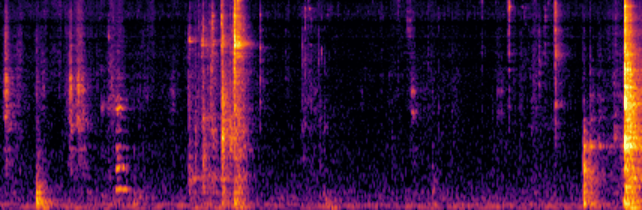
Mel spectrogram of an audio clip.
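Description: Faint handling sounds of bookbinding thread and paper pages as a knot in the thread tails is tied and pulled tight: a few soft rustles and clicks, the loudest about three seconds in, then near quiet.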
